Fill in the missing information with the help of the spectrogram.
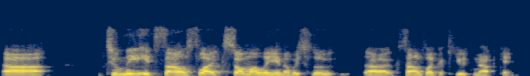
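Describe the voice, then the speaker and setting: A man's voice: fairly low pitch, expressive, a little slow, lo-fi sound. A man with a Finnish accent, a guest chatting casually over a video call from a sauna, often repeating words as he restarts.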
